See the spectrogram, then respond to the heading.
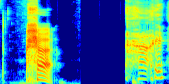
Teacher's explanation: Rasakan ada bisikannya dulu keluar. Baru keluar vokal a i u-nya. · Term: hak kecil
